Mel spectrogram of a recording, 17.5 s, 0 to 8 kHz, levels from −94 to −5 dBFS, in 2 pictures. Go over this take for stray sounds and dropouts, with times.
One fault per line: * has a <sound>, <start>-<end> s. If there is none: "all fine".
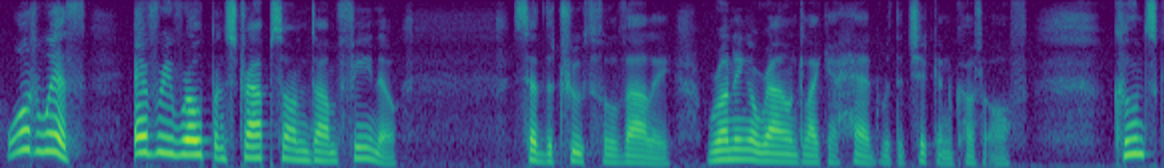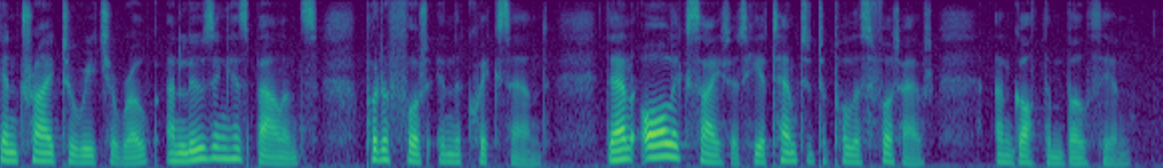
all fine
